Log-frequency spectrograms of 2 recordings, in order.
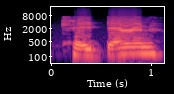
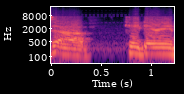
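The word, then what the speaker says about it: Khaydarin: cannons, shield batteries, and Kadarin monoliths. Yes, I looked up the name. I'm almost positive, pretty darn positive, 99% sure that's how you pronounce it.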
